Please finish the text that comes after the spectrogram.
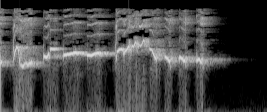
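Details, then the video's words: Orange-headed thrush song used to goad another bird into singing: one long, continuous two-second whistled phrase, sliding and warbling with a brief upward flourish midway before trailing down and fading. "isian TAJAM !!! bikin ANIS MERAH EMOSI NYAUT NGEPLONG ¦ PANCINGAN AM ¦ TERAPI MACET"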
